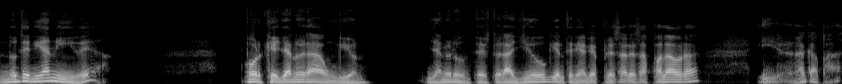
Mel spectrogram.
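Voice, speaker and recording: A man speaks at a moderate pace in a Murcian accent, his pitch fairly low and his intonation lively, with long, frequent pauses. The sound is dry and close with no echo, and the recording is very clean against a silent background. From Spain, Murcia. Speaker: blind actor and drama teacher. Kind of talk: podcast interview.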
